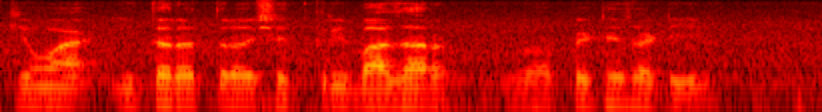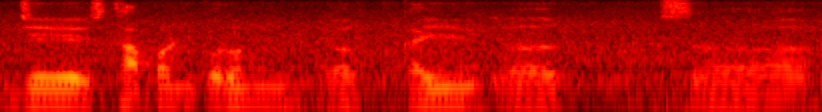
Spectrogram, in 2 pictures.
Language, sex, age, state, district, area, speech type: Marathi, male, 45-60, Maharashtra, Nanded, rural, spontaneous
